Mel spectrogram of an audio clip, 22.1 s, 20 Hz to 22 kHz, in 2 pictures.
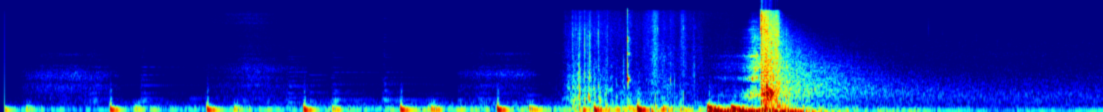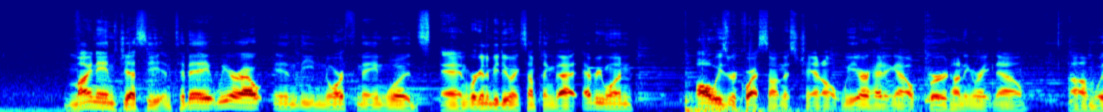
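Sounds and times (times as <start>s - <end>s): low heartbeat-like thump: 1.1s - 3.4s, 4.0s - 8.7s
swelling riser: 7.0s - 9.3s
loud hit and whoosh: 7.0s - 9.4s.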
